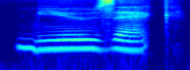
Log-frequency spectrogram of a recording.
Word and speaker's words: music: This syllable spells zik. Music. That S sort of makes a little Z sound, so don't get confused. You still spell it with an S.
